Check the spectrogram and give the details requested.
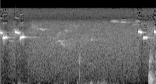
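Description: Great tit song: bright, high two-note phrases, each a higher note dropping to a lower one like 'tea-cher', in a short burst, then a pause and more. A soft thump near the end.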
